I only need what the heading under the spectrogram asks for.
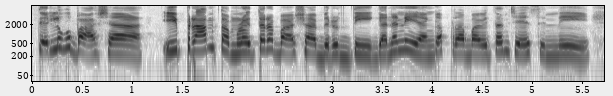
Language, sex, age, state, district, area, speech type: Telugu, female, 18-30, Andhra Pradesh, Nellore, rural, spontaneous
